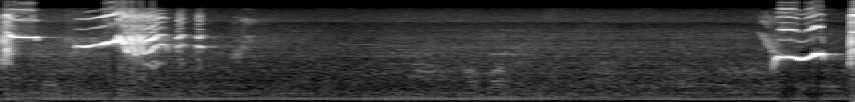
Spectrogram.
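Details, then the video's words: Oriental magpie-robin singing inside an aviary, used as a lure to get other birds singing; a loud, sharp whistled burst with a buzzy upward sweep opens, a long quiet gap follows, then a clear, wavering whistled phrase closes. "BURUNG KACER GACOR DIDALAM UMBARAN"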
